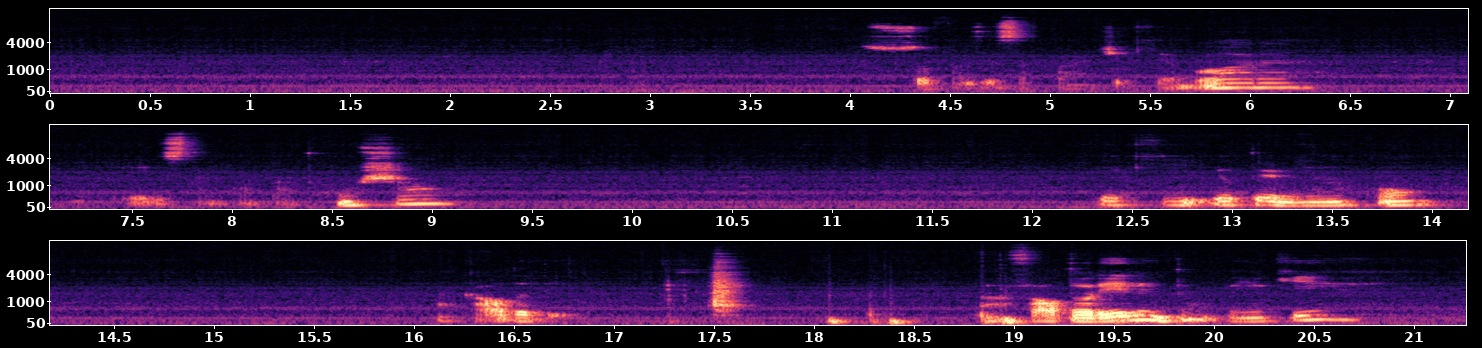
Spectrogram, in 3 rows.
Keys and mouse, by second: 0.6-2.8 drag, 3.9-11.4 drag, 12.6-17.2 drag, 18.4-19.7 ctrl+shift+middle drag, 20.2-21.2 drag.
